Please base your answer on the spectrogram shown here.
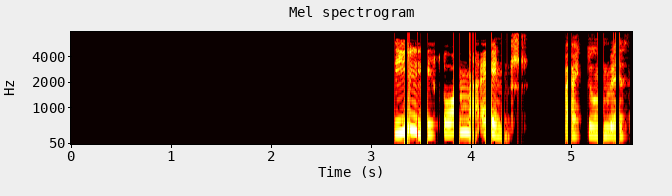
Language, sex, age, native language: Icelandic, male, 11, Icelandic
